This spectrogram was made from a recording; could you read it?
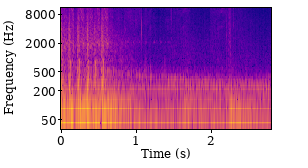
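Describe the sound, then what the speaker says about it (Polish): A rapid burst of reaction-fire gunfire in the video game XCOM: Long War, then a lingering low rumble with a couple of faint distant shots. "Wiem, że tu będzie automatyczny strzał reakcji"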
